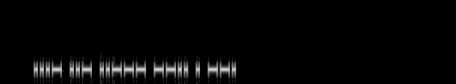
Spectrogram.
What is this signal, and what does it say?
Morse code, heard as a keyed tone, about 37 wpm, 700 Hz. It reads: VU2ZEG
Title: DXCC-100 Call Signs - 6 Characters - Repeated 3x - 40wpm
